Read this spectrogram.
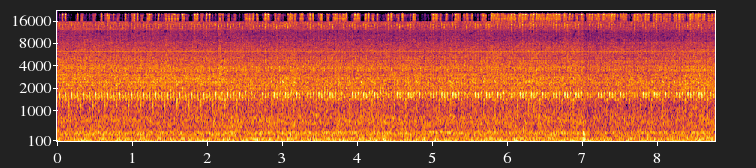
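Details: Toyota Innova under mechanical engine diagnosis: steady idle with rapid, fairly even tapping over the engine note; internal engine knocking, source not yet traced.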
